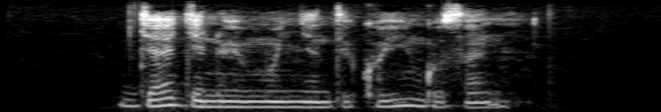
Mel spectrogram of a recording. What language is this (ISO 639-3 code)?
kin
